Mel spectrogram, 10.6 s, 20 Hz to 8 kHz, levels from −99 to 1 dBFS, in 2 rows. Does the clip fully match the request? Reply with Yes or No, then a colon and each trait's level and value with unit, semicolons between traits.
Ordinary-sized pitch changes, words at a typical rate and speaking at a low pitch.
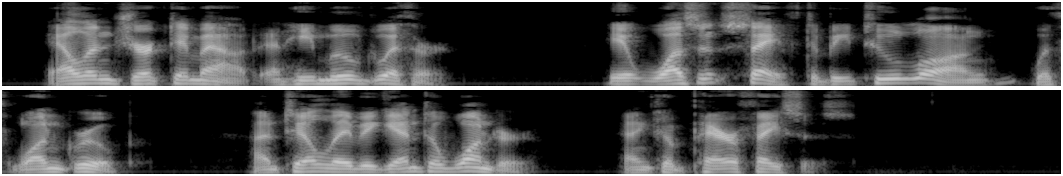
Yes: average, 3.8 semitones; average, 155 wpm; low, 115 Hz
